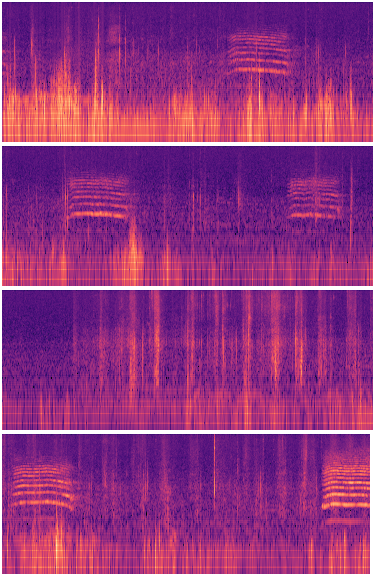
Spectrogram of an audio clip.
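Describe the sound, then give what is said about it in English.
A goat bleats four times at uneven intervals, each a wavering, nasal cry, over a background of rustling and shuffling footsteps, with low murmuring in places. “They have a goat back there.”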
